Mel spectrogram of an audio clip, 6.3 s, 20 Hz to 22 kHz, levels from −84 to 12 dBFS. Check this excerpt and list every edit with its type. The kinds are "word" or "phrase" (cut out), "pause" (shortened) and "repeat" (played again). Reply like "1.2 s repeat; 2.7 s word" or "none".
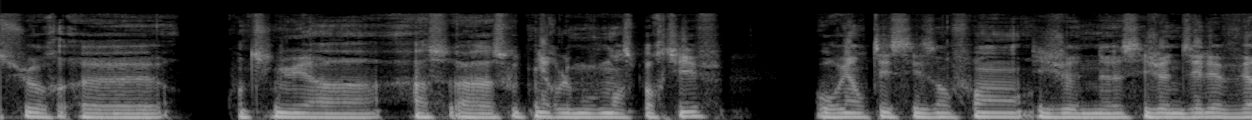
5.2 s word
